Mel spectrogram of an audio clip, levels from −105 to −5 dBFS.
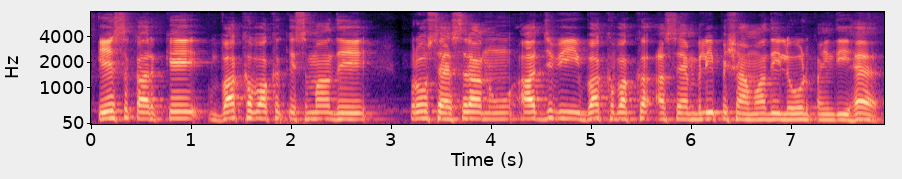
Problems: none marked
